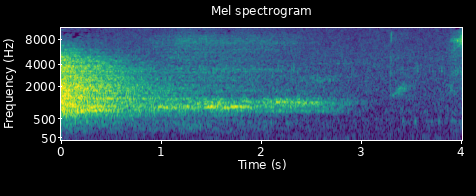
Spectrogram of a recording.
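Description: The closing sound hit of a movie trailer played through a phone speaker, a noisy wash that dies away over about three seconds to near silence.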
